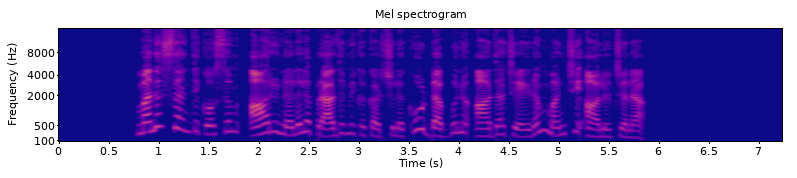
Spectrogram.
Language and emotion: Telugu, neutral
